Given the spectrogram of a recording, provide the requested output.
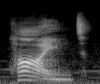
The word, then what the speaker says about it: pint: And then this is pronounced as, can you guess this? Est-ce que vous pouvez imaginer ça? This is, no, it's not pint. It's pint. Pint. You say pint.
